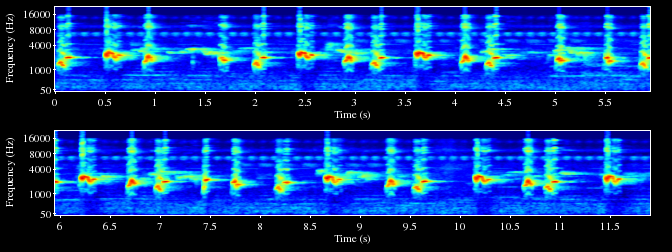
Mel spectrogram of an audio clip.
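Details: Sooty-headed bulbul in lively, long rapid song used as a lure to make other bulbuls reply: bubbly, slurred mid-pitched notes, each dipping and rising, repeated steadily about twice a second throughout with brief pauses.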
